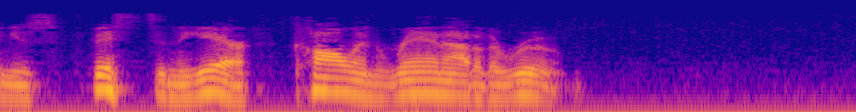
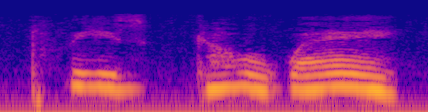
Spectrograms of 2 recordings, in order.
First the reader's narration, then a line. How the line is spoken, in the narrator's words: I whispered to the cat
